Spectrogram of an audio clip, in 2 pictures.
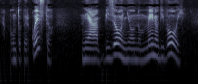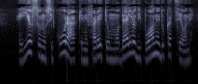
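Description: A motherly headmistress from a storybook, calm and measured, as a woman reader voices her. The voice is her own, bright and a little low. It stays even and steady.

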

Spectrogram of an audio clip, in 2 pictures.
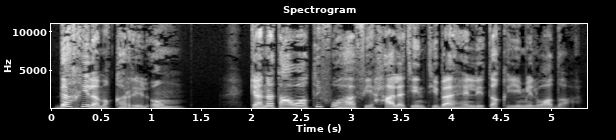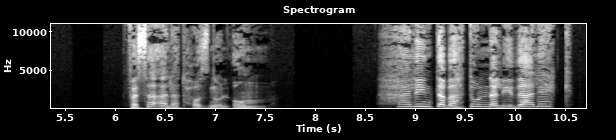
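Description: A man narrating a story in an expressive, animated way. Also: fairly high pitch, a little fast, no room sound, studio quality.

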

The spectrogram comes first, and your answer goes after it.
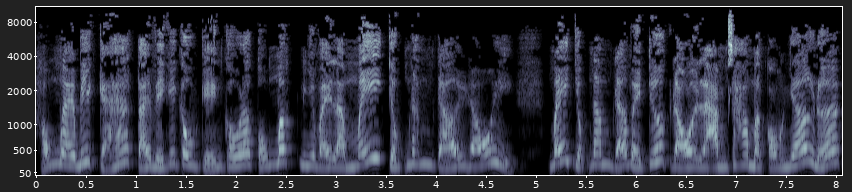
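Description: A man telling a ghost story in a lively, chatty way, talking straight to his listeners. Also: high-pitched, a little fast, breathy edge. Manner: animated, addresses listeners directly, acts out quotes.

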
